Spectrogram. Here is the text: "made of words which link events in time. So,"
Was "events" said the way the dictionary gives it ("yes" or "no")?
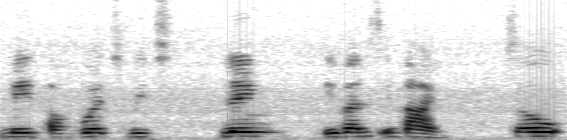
yes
